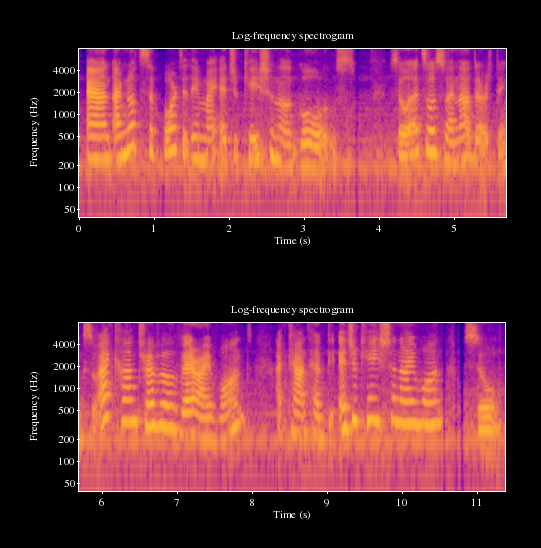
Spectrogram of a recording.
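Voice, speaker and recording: A woman's voice: sits high, vocal fry, a little hiss or hum, poor audio. A woman with a Hungarian accent, talking alone to her viewers in a downcast, hesitant way with many fillers. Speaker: vlogger. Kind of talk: solo livestream monologue.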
